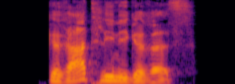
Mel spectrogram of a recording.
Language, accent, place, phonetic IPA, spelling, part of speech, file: German, Germany, Berlin, [ɡəˈʁaːtˌliːnɪɡəʁəs], geradlinigeres, adjective, De-geradlinigeres.ogg
- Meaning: strong/mixed nominative/accusative neuter singular comparative degree of geradlinig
